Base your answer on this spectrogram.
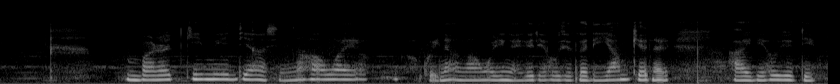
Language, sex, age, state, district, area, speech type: Manipuri, female, 18-30, Manipur, Kakching, rural, spontaneous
